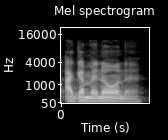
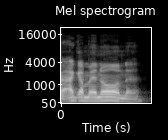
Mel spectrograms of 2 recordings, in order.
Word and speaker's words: Agamenone: Yeah, I know, but it's spelled Agamemnon. It's Agamenone. In Italy, yeah. No, that's how you say his name, Agamenone.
